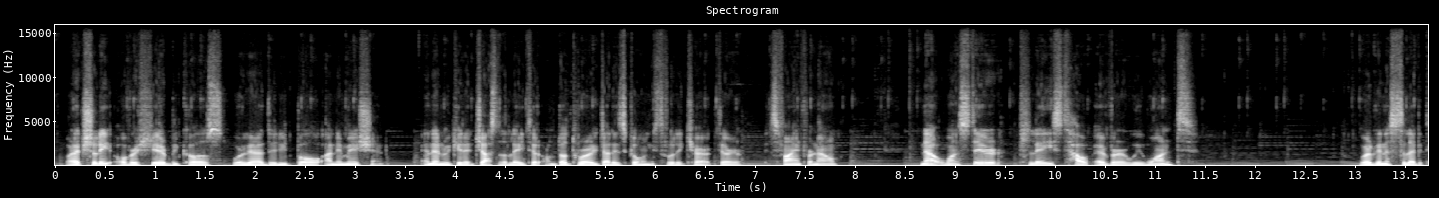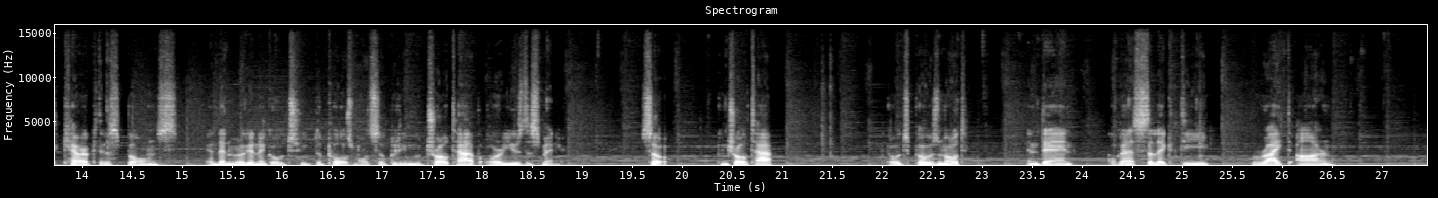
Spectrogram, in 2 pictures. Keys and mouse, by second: 0.0 drag, 0.2 r, 0.7 drag, 1.0 r, 1.1 r, 1.6-2.1 drag, 2.2 g, 2.4 click, 2.6 r, 2.8 r, 2.9 drag, 3.1-3.9 drag, 3.9 g, 4.4 drag, 5.1-10.4 typing, 5.7-6.0 drag, 6.5-7.1 drag, 8.5 click, 10.1 middle drag, 11.3 middle click, 11.6 r, 11.8 click, 11.9 g, 12.4 middle drag, 12.8 g, 12.9-13.3 drag, 13.3 r, 14.9 g, 15.3 click, 15.6 middle click, 18.5 click, 20.2 click, 21.4 ctrl+Tab, 22.5 drag, 23.3 drag, 24.4 click, 25.0 shift+click, 25.3 r, 26.2 r, 27.0-27.3 drag, 27.3-27.4 middle drag.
